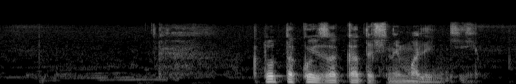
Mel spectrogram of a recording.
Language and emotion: Russian, neutral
